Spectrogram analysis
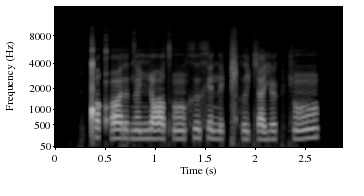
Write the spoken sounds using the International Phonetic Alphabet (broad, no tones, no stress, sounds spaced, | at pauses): ǃ ɯ qʼ o ə̯ ɾ ɯ d æ̃ ɲ ɑː tʼ õː x ɯ x e n e ǁʰ ɯ c æ j ø k c õː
